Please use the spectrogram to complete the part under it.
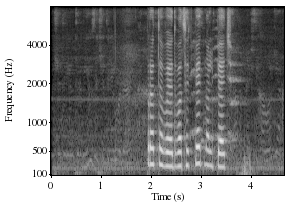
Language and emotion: Russian, neutral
